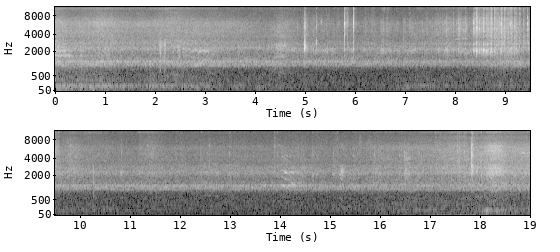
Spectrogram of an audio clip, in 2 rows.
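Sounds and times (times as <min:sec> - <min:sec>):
steady hiss: 0:00.0 - 0:19.0
bicycle freewheel ticking: 0:04.7 - 0:11.1.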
